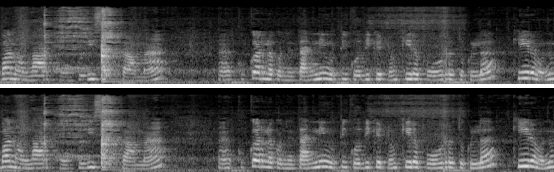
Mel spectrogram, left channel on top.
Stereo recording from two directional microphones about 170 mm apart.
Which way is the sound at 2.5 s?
40° right (ahead or behind).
